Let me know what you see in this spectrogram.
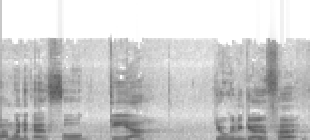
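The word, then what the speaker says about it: Gigha: I don't know how you pronounce it, but I'm going to go for Gear. You're going to go for Gear. That's how you say it? Yeah. Very good. There is Gear.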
